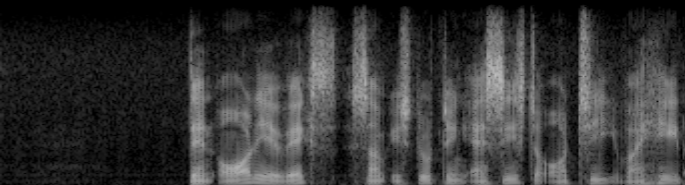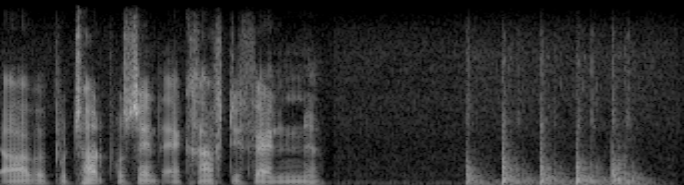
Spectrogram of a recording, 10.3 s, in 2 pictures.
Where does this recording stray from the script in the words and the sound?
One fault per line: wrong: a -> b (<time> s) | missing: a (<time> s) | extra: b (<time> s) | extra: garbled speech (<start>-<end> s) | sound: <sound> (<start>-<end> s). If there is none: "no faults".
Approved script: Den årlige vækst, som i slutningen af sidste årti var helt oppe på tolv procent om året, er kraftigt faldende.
missing: om året (6.4 s)
sound: thud (8.6-10.2 s)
